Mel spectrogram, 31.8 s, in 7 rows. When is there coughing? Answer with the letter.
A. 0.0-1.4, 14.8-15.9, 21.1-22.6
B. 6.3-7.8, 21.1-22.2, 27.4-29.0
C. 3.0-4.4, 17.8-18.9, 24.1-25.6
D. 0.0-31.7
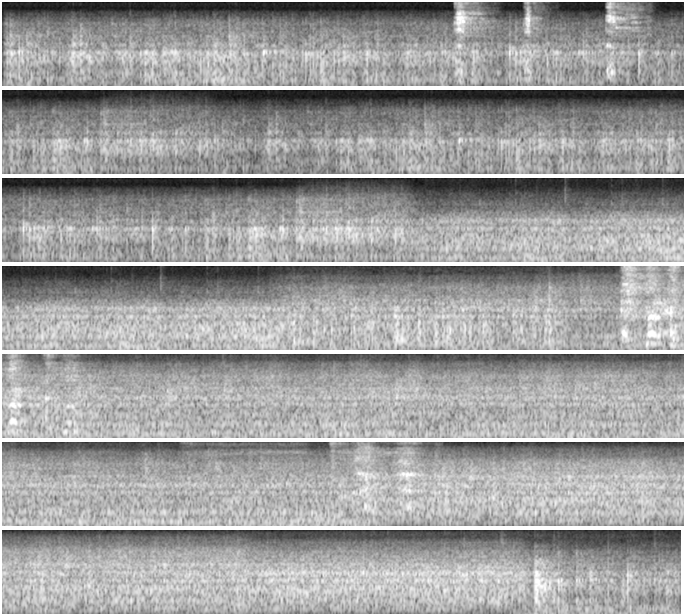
C.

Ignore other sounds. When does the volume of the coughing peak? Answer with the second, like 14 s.
18 s.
